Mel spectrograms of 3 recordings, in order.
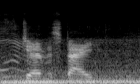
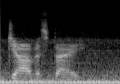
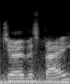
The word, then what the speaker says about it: Jervis Bay: o old school OG it is pronounced Jervis so anyone from Jervis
